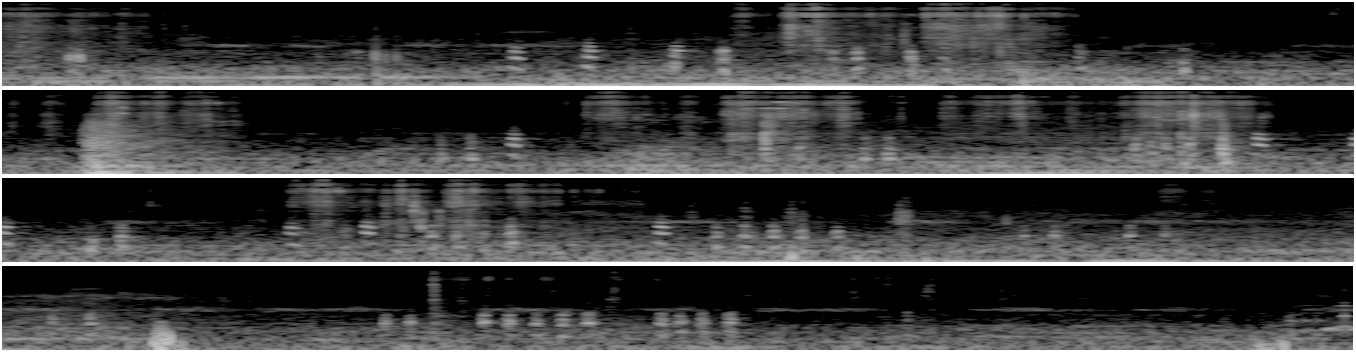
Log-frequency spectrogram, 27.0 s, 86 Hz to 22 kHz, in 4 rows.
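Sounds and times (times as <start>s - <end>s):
rustling: 0.0s - 1.1s, 3.6s - 5.6s, 6.6s - 8.2s, 9.6s - 13.3s, 14.8s - 20.6s
chickens clucking: 0.1s - 6.5s, 8.7s - 25.5s.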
